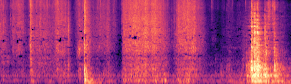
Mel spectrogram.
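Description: Large plastic bag rustling and crinkling as the freshly cooked, still-hot cold porcelain paste is handled into it, with a sharp click a little over a second in and a louder burst of handling noise near the end.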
